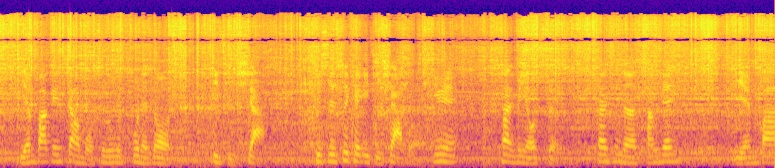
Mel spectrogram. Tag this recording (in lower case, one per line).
blender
